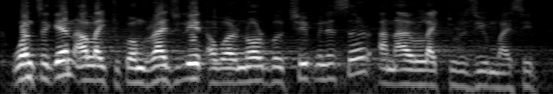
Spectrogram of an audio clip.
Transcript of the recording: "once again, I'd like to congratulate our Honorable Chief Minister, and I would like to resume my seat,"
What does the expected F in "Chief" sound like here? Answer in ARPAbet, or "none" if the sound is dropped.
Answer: P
